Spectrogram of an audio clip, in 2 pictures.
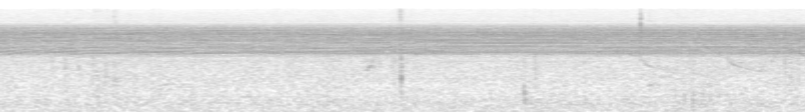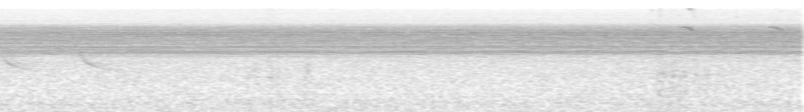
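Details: A cicada's steady, high, hissing drone fills a summer backyard, with a few faint bird chirps behind it.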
